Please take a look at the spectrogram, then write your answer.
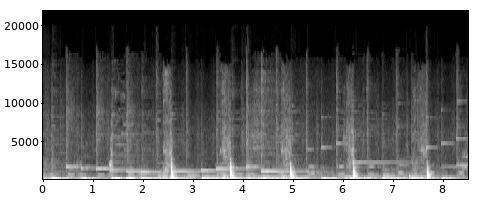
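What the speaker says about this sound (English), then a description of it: "I just cut the onions into strips like I would for fajitas" A knife slicing onions into fajita-style strips on a cutting board, a quick run of crisp, close chopping taps at a fairly even rhythm, with no talking.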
